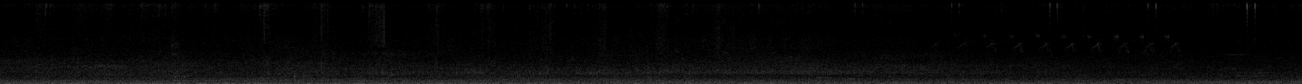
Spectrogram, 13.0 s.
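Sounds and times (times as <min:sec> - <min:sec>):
bird chirping: 0:09.3 - 0:12.6.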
